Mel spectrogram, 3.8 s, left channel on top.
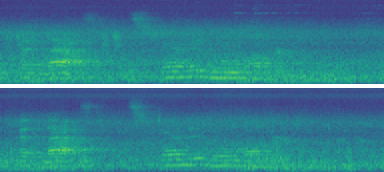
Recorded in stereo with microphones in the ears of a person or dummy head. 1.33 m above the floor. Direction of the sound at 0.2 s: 75° right (ahead or behind).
